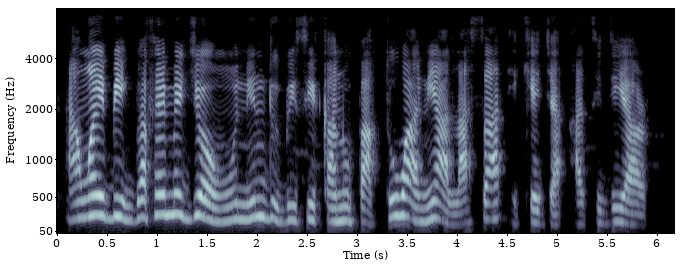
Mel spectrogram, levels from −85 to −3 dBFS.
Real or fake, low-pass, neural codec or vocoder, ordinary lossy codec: real; 7.2 kHz; none; none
